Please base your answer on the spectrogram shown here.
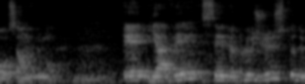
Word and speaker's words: Yah: Donc, là, on voit que le mot se prononce Yah, et pas Jéhovah. D'accord? C'est Yah.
